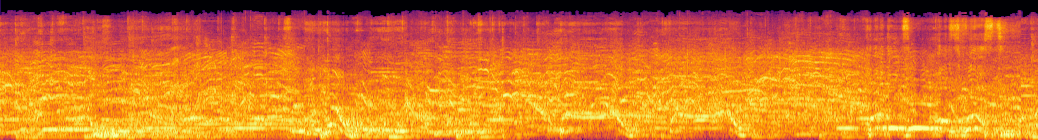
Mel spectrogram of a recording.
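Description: A large crowd of young schoolchildren shouting and cheering on a footrace, many voices overlapping in a loud, steady din.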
